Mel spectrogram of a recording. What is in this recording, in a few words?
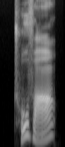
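"chu2 fang2", Chinese; HSK4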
